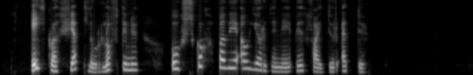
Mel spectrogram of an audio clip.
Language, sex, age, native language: Icelandic, female, 30-39, Icelandic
